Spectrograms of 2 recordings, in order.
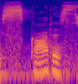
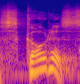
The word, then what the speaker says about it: SCOTUS: Now, you say you call yourself a Scottish nerd. What is that? No, a SCOTUS. A SCOTUS. Oh, I said it wrong. I'm not Scottish. A SCOTUS nerd. That's Supreme Court of the U.S.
